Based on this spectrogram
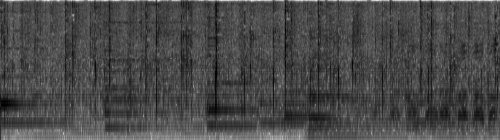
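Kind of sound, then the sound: crowd, audience clapping hands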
